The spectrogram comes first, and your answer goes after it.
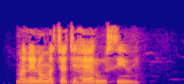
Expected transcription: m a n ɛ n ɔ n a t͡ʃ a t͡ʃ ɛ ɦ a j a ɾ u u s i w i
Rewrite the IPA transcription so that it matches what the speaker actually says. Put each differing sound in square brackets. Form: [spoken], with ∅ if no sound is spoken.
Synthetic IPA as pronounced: m a n ɛ n ɔ [m] a t͡ʃ a t͡ʃ ɛ ɦ a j a ɾ u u s i w i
